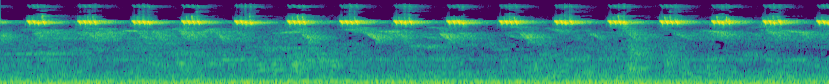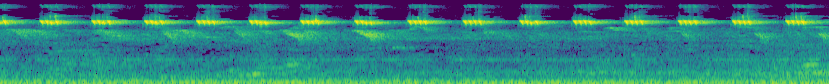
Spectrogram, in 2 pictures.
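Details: Cricket sound used for songbird training, loud and clear: a long, even run of high, piercing chirps, close to four each second, with little else beyond faint background hiss.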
